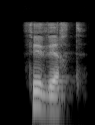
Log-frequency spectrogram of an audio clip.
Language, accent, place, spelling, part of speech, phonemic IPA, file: French, France, Lyon, fée verte, noun, /fe vɛʁt/, LL-Q150 (fra)-fée verte.wav
- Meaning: green fairy, absinthe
